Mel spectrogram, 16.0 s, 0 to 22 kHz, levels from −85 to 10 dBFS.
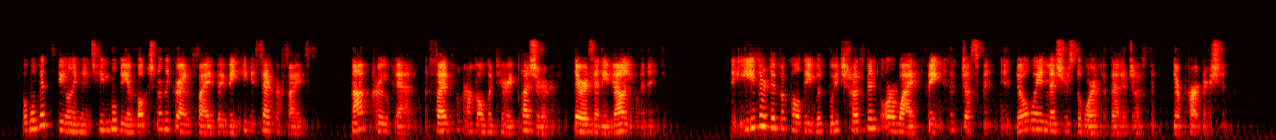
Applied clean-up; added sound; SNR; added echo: neural mask model DeepFilterNet 3.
